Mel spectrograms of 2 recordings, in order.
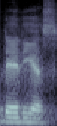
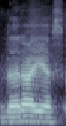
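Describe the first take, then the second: First: The name is said with 'e' and 'i', as Derius. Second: The name is said with 'a' vowels, as Darayas. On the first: The speaker calls it right. "એનું નામ છે ડેરિયસ" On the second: The speaker calls it wrong. "આ wrong pronunciation છે"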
